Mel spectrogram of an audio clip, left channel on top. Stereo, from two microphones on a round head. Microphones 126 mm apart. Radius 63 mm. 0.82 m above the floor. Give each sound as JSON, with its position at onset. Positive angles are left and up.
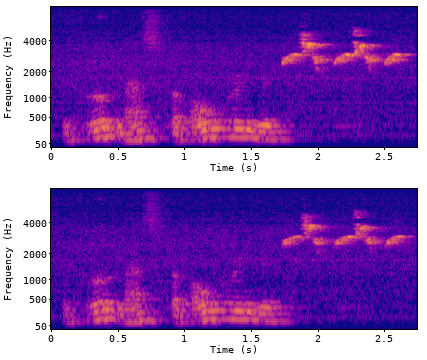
{"t": 0.1, "sound": "a man speaking", "side_deg": 15, "distance_m": 1.8}
{"t": 1.7, "sound": "a bird", "side_deg": 65, "distance_m": 1.2}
